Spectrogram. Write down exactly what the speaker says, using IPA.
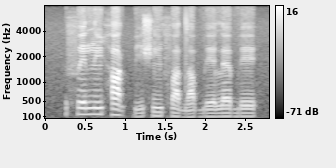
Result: f e˦ n ĩ˦ h a˦˨ k͡p i˨˦ ʃ ĩ˦ f a˦˨ d a˨˦ b e˧ l ɛ˦ b e˦

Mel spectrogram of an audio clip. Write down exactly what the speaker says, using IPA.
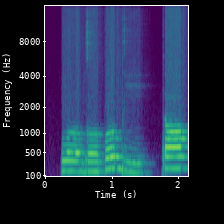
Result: w oː˨ ɡ oː˨ p oː˦ b iː˨ | ɾ ɔ˦

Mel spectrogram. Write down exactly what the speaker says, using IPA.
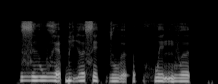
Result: z ɨ˧ w ɣ ɛ̰˧˨ ɓ ḭ˧˥ ə̯ s e˨˩ k̚ z ṵ˧˨ ə̯ ʔ | h w ḛ˧˨ ŋ v ə˨˩ t̚

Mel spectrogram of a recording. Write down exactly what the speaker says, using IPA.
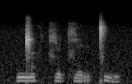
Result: ŋ͡ǁ ə̃ x t͡ɕ œ t͡ɕ e r ǀ i

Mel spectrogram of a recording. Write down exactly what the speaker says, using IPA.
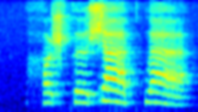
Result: h ɒ ʂ k œ ʃ a kʷʰ a

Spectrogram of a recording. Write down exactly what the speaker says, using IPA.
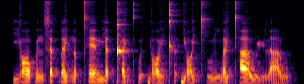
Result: j ɔː˧ p ɵ˨˧ n s ɐ˥ p̚ l ɐ˨˧ j n̪ ɐ˧ p̚ t̪ʰ ɛː˥ m j ɐ˥ t̚ kʰ ɐ˨ j kʷʰ ɐ˨˥ t̚ j ɔː˨˥ j kʰ ɐ˥ k̚ j ɔː˨˧ j t̪ʰ uː˧ ŋ w ɐ˥ j t̪ʰ aː˥ w yː˨ l aː˨ w

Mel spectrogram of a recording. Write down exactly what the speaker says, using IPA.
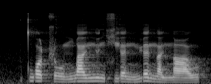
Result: t̪ w ɔ˥˩ ʈ͡ʂ o˨˩ ʊ̯ n̪ w a˥ ɪ̯ n̪ y˥˩ n ɕ j ɛ˨˩ n m ɥ ɛ˥˩ n̪ a˩ ɪ̯ n̪ ɑ˨˩˦ ʊ̯

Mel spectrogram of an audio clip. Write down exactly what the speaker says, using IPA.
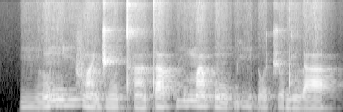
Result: iː˨ l ũ˦ ɲ iː˦ v ã˨ d͡ʒ ũ˨ tʰ ã˨ t a˦ p i˦ m ã˦ p ũ˨ ɓ iː˦˨ ɗ o˨ t͡ʃ o˦ d ĩ˨ l a˦

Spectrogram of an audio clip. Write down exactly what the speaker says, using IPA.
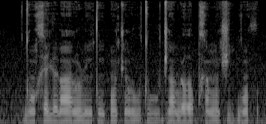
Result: d õ x ɛ j ɛ ɽ ãː l ũ ɳ ĩ t ĩ ʔ õ t͡ʃ õ l uː t uː d͡ʒ ãː ɳ ʌː b x ã ŋʷ ĩ ʃ i ɡ õ θ

